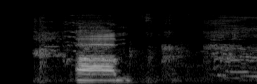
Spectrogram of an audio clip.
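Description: A dog gives one short, loud, high-pitched bark, with quieter yappy noises and muffled background sound trailing after it.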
